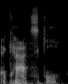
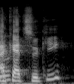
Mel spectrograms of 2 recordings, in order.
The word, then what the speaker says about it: Akatsuki: the dubs later on on tunami everyone said akatski okay and so then it was weird to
